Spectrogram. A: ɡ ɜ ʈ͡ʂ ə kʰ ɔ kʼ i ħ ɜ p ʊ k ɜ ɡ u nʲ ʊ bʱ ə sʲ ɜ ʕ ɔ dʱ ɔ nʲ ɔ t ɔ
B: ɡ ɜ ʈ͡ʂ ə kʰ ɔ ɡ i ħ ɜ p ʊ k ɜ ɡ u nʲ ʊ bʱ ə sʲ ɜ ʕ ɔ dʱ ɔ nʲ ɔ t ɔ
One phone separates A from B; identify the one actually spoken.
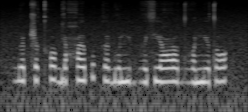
B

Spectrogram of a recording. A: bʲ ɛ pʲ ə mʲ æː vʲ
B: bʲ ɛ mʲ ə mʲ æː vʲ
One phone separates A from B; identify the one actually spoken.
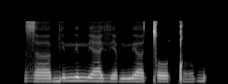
B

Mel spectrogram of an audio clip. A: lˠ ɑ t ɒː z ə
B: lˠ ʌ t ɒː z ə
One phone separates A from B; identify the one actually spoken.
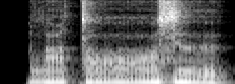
A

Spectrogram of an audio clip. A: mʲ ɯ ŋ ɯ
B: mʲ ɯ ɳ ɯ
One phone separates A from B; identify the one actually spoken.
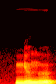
A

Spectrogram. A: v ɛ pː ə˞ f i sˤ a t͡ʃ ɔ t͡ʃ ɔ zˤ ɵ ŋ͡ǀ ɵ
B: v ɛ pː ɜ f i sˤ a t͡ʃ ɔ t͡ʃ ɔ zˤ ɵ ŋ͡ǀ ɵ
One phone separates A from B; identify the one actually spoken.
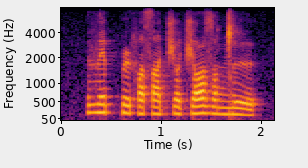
A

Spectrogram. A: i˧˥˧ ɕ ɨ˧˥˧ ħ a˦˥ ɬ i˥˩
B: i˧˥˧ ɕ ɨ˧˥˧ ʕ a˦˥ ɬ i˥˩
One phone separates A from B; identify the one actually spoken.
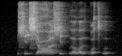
B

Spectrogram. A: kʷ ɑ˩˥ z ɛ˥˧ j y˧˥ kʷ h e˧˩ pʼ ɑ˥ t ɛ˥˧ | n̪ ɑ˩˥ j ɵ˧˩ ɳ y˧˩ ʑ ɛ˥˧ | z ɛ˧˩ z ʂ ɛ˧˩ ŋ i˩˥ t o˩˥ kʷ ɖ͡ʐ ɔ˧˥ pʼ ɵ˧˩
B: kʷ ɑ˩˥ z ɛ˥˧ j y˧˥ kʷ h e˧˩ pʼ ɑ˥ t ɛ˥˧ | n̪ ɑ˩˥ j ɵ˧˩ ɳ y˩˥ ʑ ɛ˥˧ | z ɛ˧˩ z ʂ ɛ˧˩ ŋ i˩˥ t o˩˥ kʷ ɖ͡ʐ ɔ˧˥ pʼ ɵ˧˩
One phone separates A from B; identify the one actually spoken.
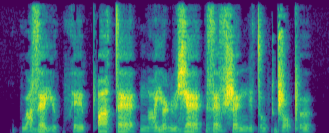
B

